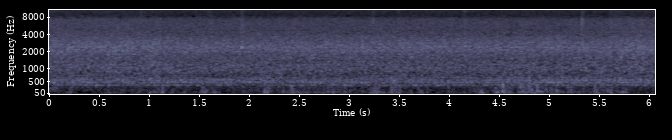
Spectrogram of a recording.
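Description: Steady hiss of room background noise, like a fan, with faint irregular rustling as a comb is pulled through kinky hair.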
